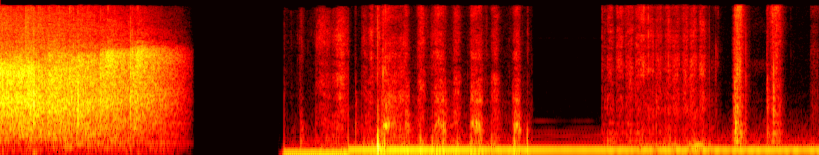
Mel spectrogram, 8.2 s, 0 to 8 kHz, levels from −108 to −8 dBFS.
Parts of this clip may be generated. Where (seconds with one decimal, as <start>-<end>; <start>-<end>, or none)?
6.4-7.1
